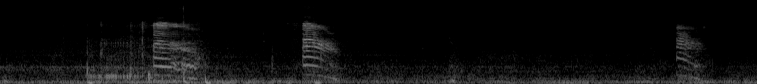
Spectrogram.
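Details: Rescued talking cat Unagi, indoors, produces three separate meows, each a short descending chirping cry, spaced about one and a half then nearly four seconds apart, with quiet room noise and faint clicks between.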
